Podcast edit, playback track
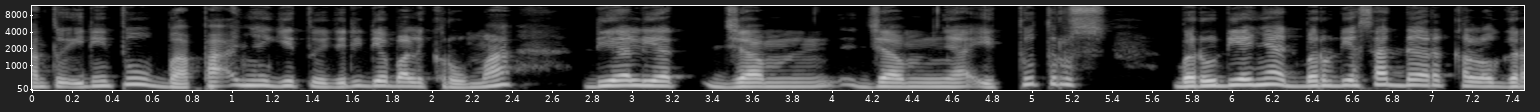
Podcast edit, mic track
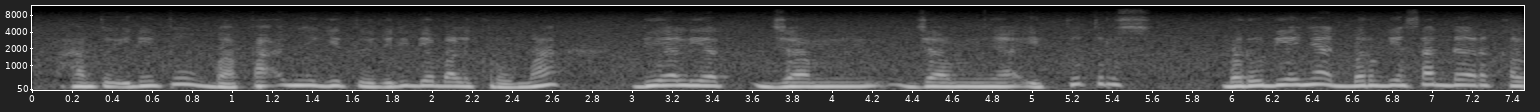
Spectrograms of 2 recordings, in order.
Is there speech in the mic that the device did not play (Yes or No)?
No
